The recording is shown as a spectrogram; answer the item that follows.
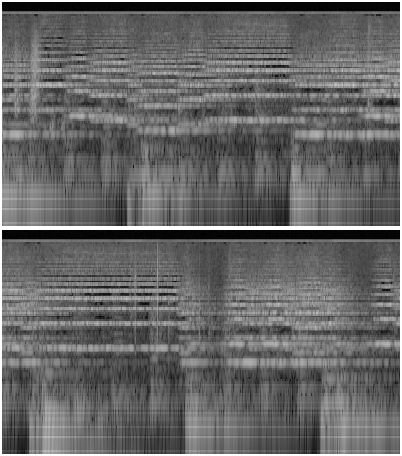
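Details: Instrumental background music plays throughout with no animal sound.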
